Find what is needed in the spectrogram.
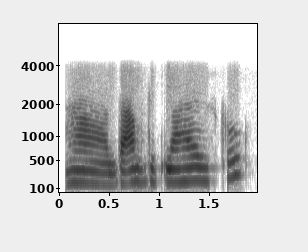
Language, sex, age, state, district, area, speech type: Hindi, female, 30-45, Uttar Pradesh, Jaunpur, rural, conversation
